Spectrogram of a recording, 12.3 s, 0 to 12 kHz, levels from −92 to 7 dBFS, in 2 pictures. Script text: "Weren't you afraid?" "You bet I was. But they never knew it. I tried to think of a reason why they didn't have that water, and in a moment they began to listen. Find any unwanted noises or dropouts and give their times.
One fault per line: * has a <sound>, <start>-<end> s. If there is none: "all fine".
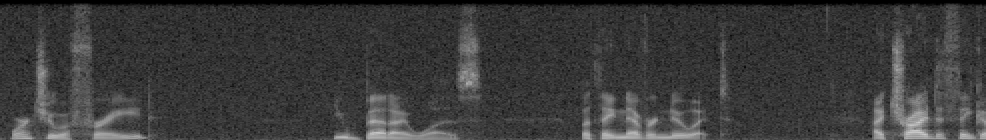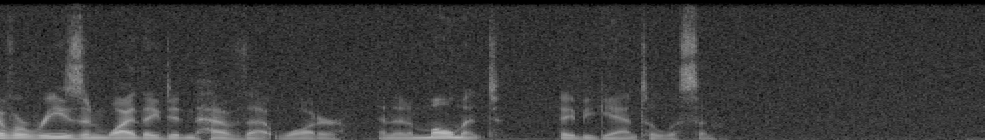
all fine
